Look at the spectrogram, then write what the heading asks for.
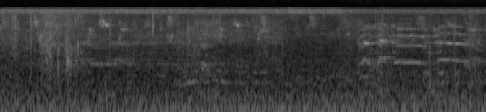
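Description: Faint, distant bird calls over a low steady rumble, with one long drawn-out call from about four and a half seconds in.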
